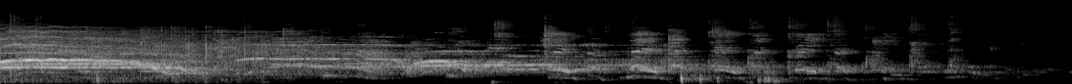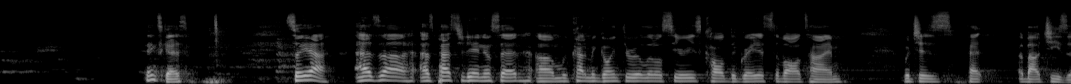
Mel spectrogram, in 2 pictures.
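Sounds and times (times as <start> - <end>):
audience applause and cheering: 0.0 - 9.7
speech: 12.2 - 12.9, 13.6 - 19.2, 19.8 - 21.4.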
